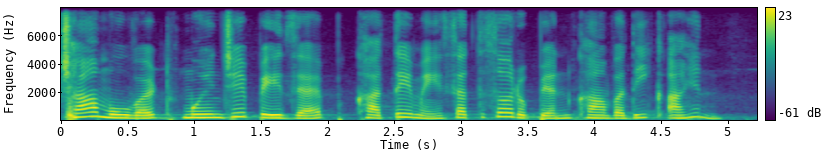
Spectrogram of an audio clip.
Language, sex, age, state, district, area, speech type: Sindhi, female, 18-30, Delhi, South Delhi, urban, read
